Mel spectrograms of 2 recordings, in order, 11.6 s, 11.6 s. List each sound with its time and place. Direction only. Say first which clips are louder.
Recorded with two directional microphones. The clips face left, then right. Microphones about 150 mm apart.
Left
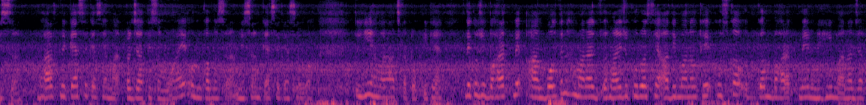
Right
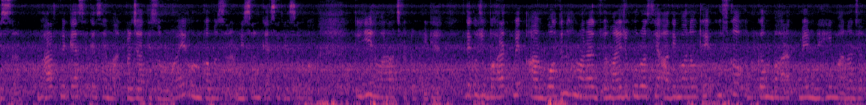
0.5 s speech: left 6 dB; 50° left (ahead or behind)
2.4 s speech: left 4 dB; 45° left (ahead or behind)
4.8 s speech: left 4 dB; 50° left (ahead or behind)
6.2 s speech: left 6 dB; 50° left (ahead or behind)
